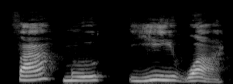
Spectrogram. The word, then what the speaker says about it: Famuyiwa: what I tell patients it's break it up into phonetics right two letters at a time Fu yiwa fuwa fuwa correct I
